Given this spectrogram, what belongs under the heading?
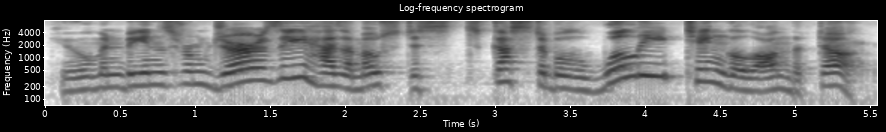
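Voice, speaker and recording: This very animated mid-range female voice brings a giant to life for a kids' storybook, loud and boisterous. The giant brags and explains in drawn-out, emphatic declamations full of garbled folksy grammar.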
